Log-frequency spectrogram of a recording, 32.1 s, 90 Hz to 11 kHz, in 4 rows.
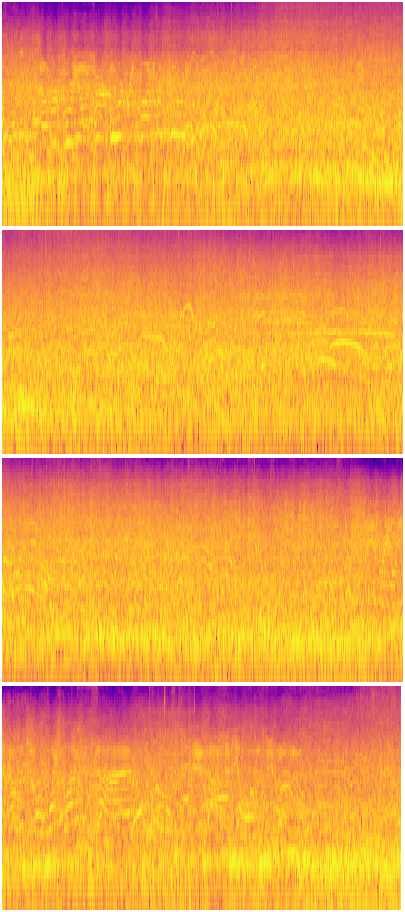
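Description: A pack of IMCA Hobby Stock cars running on a dirt oval, their V8 engines rising and falling in pitch as they pass through the turns, with crowd voices close by.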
